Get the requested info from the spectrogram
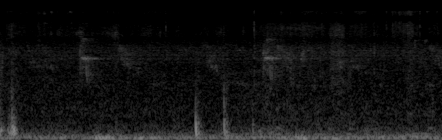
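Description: Two short bird chirps over a steady low outdoor rumble, with three soft knocks: one at the start and two close together about two seconds in.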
